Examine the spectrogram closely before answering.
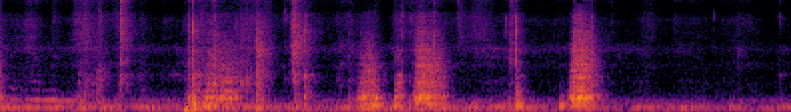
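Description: Kitchen tongs clicking against a ceramic bowl and squelching chicken cutlets around in a wet marinade: an irregular string of clicks and wet squishes that dies away about six seconds in.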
